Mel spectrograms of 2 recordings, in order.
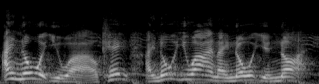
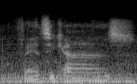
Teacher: l'accent de Boston va avoir beaucoup de R dropping, c'est-à-dire que le R n'est pas prononcé.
